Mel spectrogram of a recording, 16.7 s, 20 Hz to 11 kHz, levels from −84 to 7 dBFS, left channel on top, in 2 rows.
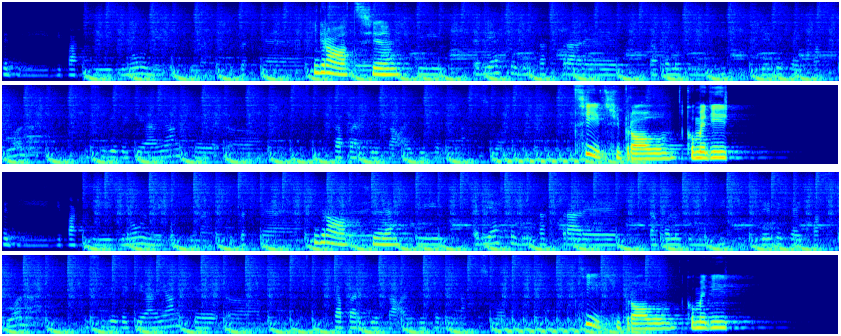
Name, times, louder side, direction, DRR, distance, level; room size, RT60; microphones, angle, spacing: voice 1, 0.0-3.0 3.4-4.4 4.7-8.7 9.2-11.4 11.7-13.5 14.4-15.2, right 1 dB, 20° right, 1.1 m, -50 dB
sound 1, 0.8-15.0, equal, 75° right, 3.0 m, -44 dB
voice 2, 3.1-4.0 14.1-15.6, left 6 dB, 65° left, 0.4 m, -28 dB
Harmonica, 3.8-8.8, left 1 dB, 20° left, 3.0 m, -57 dB
16.0 x 15.0 x 5.0 m
head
